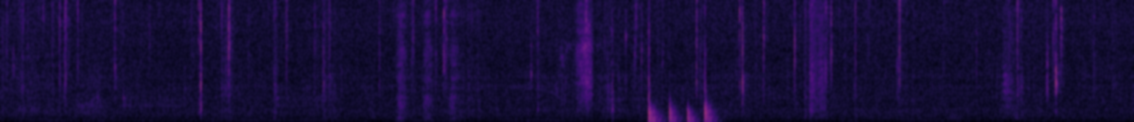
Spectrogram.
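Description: Small dog digging and nosing in deep snow: scattered soft crunches and ticks. About six and a half seconds in there is a quick run of about five loud knocks.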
